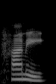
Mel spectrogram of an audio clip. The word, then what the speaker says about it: Canny: Canny, that rhymes with Fanny.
